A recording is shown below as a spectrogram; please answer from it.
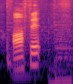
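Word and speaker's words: Offutt: I had to look this up for the pronunciation offit AFB which was offit Air Force Base um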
